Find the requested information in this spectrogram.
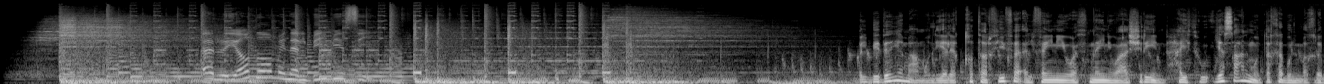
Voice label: arabic sports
